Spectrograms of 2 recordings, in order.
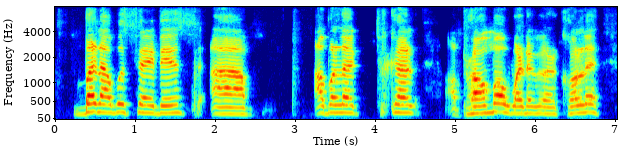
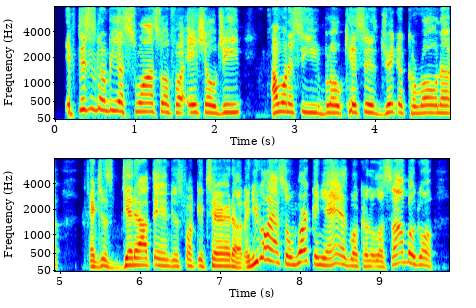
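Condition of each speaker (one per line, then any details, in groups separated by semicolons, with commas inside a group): Brain bruising; speech bad
No condition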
